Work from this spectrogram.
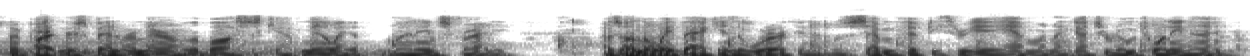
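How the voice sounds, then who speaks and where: An American detective sergeant from golden-age radio. His voice is low and his delivery dry and businesslike. The old recording is dull, with music around the narration. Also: fast talker. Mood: matter-of-fact. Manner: deadpan, matter-of-fact. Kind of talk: 1950s radio acting, clipped scripted narration. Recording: muffled vintage radio, music behind.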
